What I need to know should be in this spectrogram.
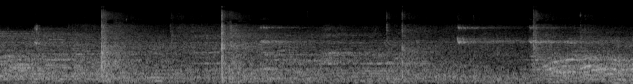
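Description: Rackets hit a shuttlecock back and forth with sharp smacks in an echoing hall.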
